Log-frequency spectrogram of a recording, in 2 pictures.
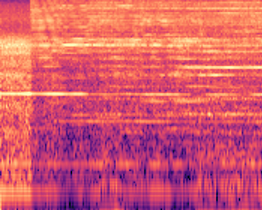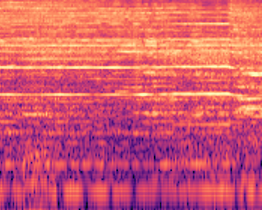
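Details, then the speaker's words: Free used table saw with rusty table and a newly fitted plug: steady high whine under a continuous even rasp while ripping wood; owner says it sounds different, cut fairly smooth but feels rougher as stock doesn't slide well on the rust. "It's still a fairly smooth cut, but it's a lot rougher feeling. probably not sliding too nice."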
